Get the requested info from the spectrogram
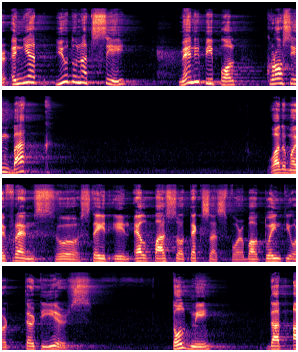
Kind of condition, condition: setting, large echoing room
